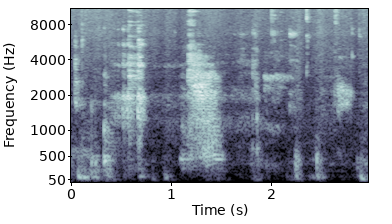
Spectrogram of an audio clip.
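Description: Several dice roll on a table during a tabletop role-playing game, giving an uneven rattle and scattered clattering ticks of moderate loudness with no clear rhythm.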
